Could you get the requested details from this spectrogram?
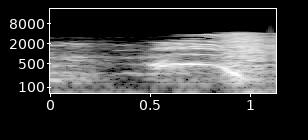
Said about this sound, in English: Now, how do you explain that second sneeze? Oh, well, um, maybe one good germ deserves another.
